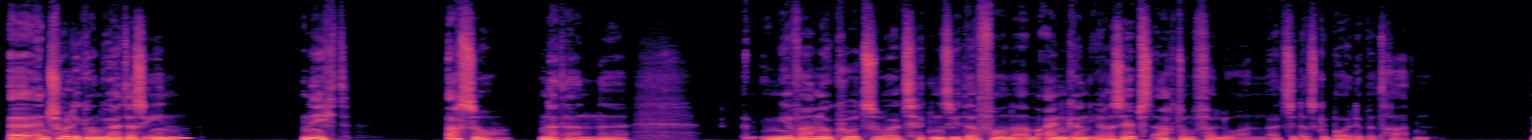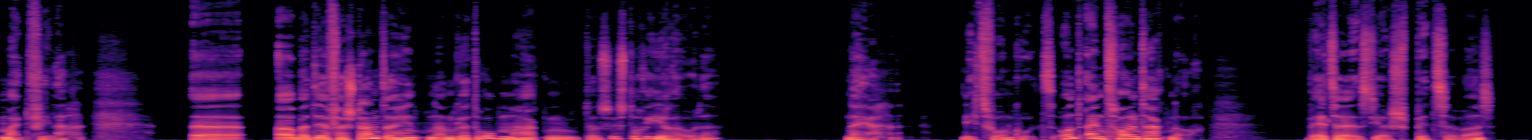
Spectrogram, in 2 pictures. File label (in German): synchron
